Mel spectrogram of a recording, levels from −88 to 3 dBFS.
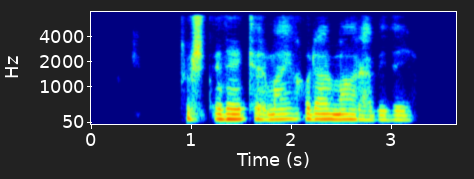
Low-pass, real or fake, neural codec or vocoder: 7.2 kHz; fake; codec, 16 kHz, 1.1 kbps, Voila-Tokenizer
